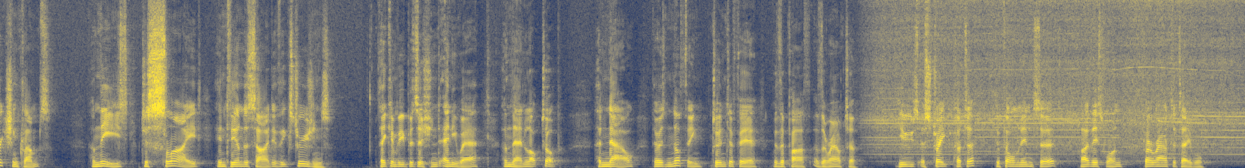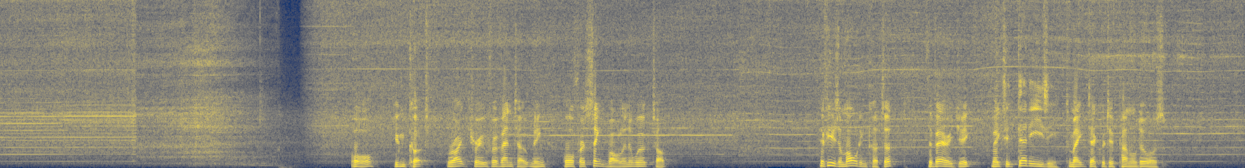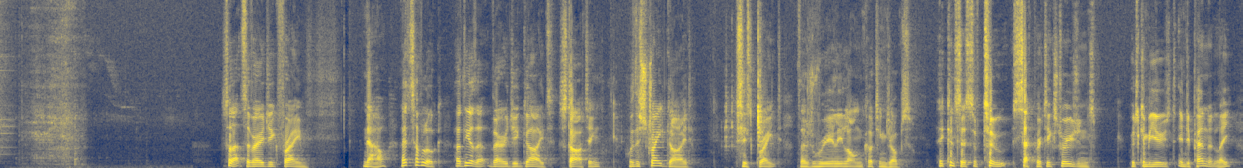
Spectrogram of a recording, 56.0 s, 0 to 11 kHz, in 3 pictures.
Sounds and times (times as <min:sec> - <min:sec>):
Speech: 0:00.0 - 0:00.8, 0:01.4 - 0:18.2, 0:24.0 - 0:28.8, 0:31.0 - 0:36.2, 0:40.7 - 0:42.1, 0:42.8 - 0:47.8, 0:48.4 - 0:55.9
Power tool: 0:12.9 - 0:38.6.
